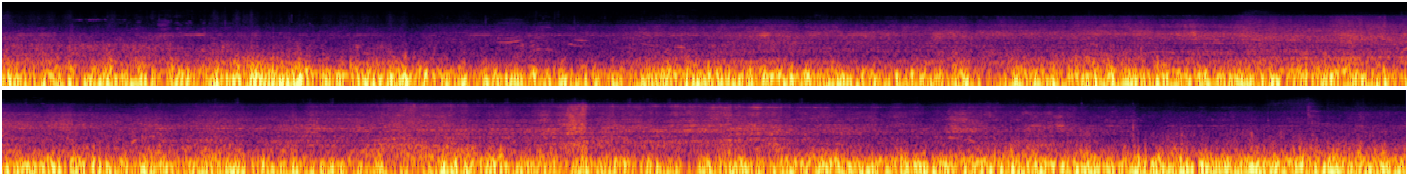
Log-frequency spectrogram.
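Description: An airplane departs DFW Airport heading east toward Florida, a steady loud engine roar mixed with wind buffeting across the microphone throughout, with no voices.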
